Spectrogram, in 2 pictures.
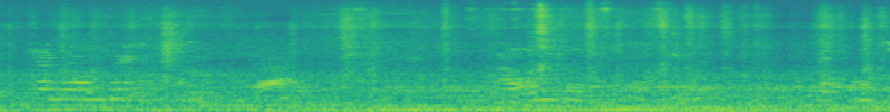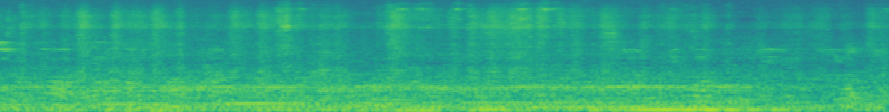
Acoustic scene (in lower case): bus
